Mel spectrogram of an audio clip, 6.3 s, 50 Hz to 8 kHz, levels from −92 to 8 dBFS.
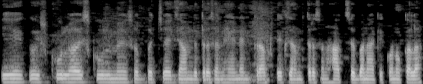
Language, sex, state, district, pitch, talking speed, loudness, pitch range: Bhojpuri, male, Bihar, Saran, 120 Hz, 140 wpm, -20 LUFS, 115-125 Hz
